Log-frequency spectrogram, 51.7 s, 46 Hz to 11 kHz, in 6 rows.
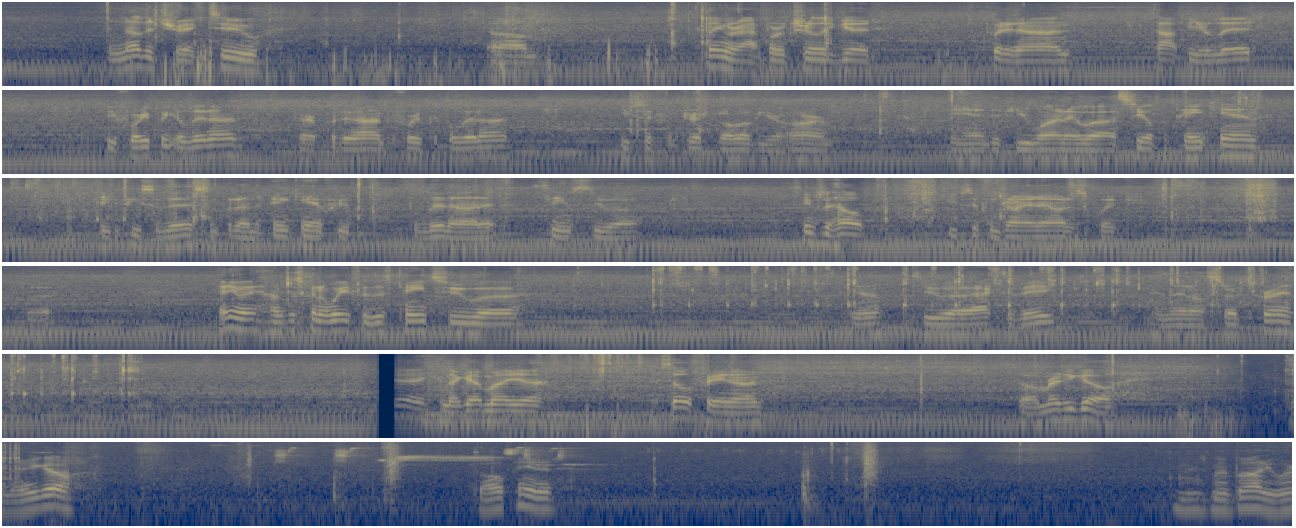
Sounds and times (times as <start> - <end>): Outside, rural or natural: 0.0 - 51.6
Speech: 0.7 - 1.8, 3.2 - 3.6, 4.7 - 5.9, 6.6 - 8.4, 9.3 - 12.0, 12.8 - 14.2, 14.9 - 17.0, 17.9 - 21.5, 22.5 - 24.8, 26.0 - 26.2, 27.3 - 29.4, 31.5 - 32.9, 33.5 - 34.5, 37.1 - 38.1, 38.8 - 39.6, 41.2 - 42.0, 43.1 - 43.7, 46.2 - 46.9, 50.8 - 51.6.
